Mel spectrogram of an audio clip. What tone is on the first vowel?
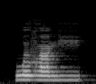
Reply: high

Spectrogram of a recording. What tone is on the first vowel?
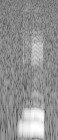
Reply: falling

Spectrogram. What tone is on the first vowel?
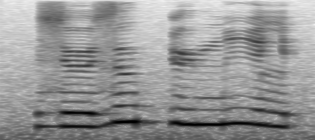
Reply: low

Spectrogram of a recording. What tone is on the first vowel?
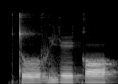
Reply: low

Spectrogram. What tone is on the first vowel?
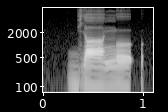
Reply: low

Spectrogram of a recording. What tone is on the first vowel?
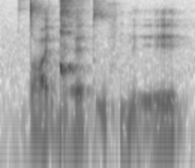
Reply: rising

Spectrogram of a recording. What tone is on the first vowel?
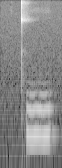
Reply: high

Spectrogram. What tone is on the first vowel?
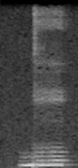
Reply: high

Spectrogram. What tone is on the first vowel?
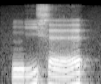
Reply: rising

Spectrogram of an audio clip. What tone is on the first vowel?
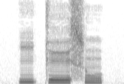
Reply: low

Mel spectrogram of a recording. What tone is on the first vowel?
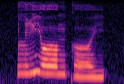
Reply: rising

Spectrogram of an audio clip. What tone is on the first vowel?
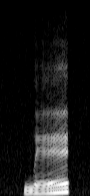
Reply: rising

